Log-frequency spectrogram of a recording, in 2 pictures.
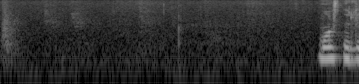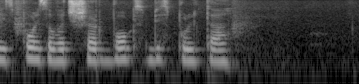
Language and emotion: Russian, neutral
